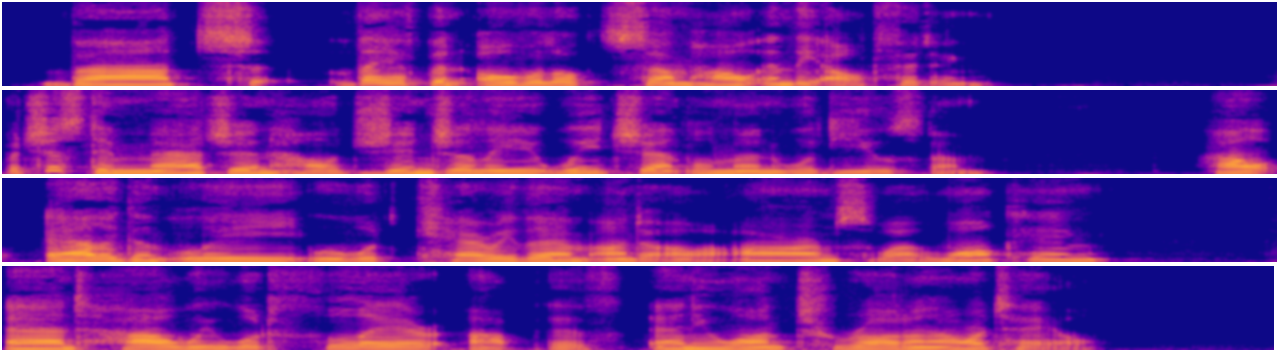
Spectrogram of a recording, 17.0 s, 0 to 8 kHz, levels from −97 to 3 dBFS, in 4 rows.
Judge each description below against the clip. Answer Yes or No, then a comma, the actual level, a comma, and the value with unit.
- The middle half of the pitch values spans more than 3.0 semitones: Yes, average, 4.6 semitones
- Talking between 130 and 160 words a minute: Yes, average, 150 wpm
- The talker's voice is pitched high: Yes, high, 210 Hz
